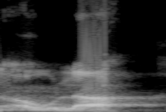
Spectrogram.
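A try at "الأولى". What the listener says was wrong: ula. Bedanya ula sama aula apa? Ula yang pertama, kalau aula yang lebih utama, beda.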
